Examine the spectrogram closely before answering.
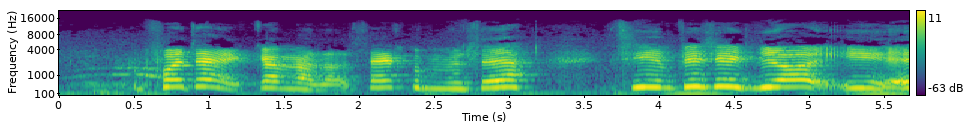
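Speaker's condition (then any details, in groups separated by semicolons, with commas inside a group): Cerebral palsy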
